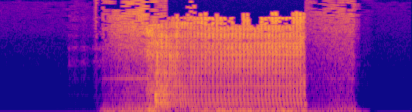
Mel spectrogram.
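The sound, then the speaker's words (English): A single loud, wet fart sound effect, used as a phone alert for a live show, lasting just over a second, a sputtering low rumble with a buzzy, flapping texture, played alone with no talking. “when I do a live show, it'll alert you, and it's a big fart sound”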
